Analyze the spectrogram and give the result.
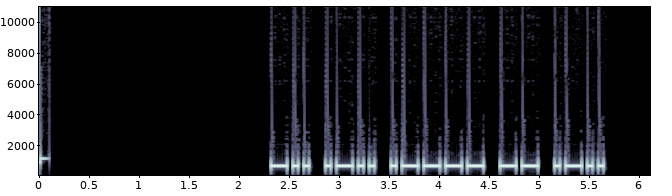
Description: Morse code, heard as a keyed tone, about 22 wpm, 700 Hz. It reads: DL1ML
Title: DXCC-100 Call Signs - 5 Characters - 22wpm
